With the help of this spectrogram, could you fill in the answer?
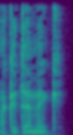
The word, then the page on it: academic: British English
